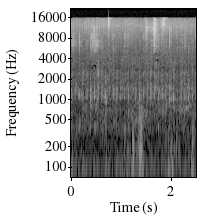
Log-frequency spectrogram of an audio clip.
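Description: Leafy weeds rustling as they are pulled up by hand and carried, with a few soft low thumps about halfway through over a steady low hum.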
